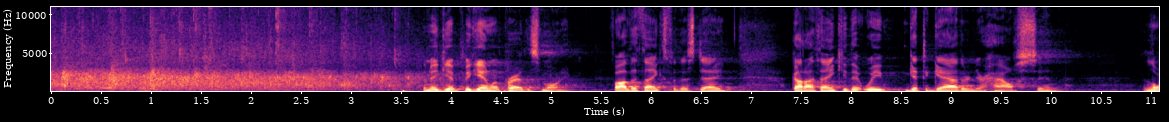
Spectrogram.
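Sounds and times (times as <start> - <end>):
crowd clapping: 0.0 - 4.3
speech: 3.7 - 10.2.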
